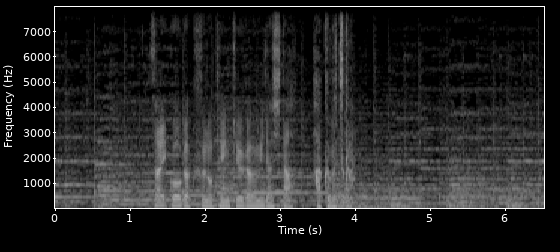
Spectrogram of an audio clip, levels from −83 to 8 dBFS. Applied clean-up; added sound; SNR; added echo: none; none; none; none.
